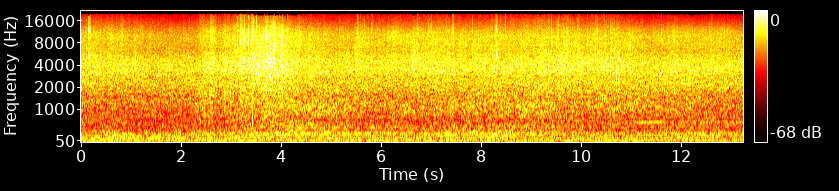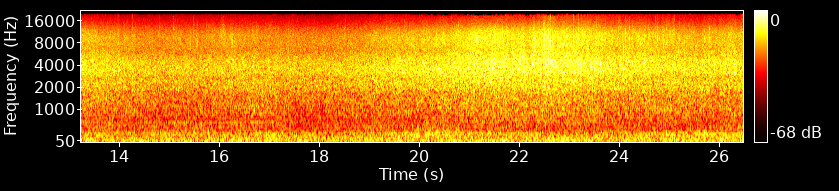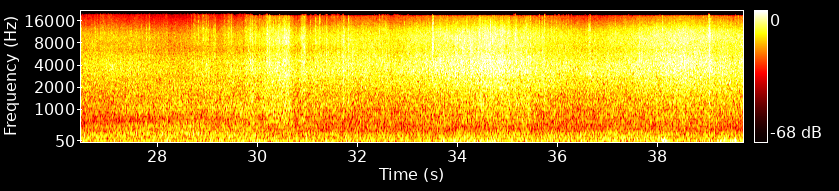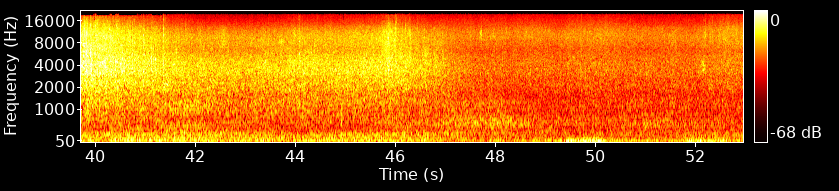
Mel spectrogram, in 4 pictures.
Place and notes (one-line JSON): {"title": "počerady Česká republika - rakosí ve větru", "date": "2016-12-02 13:31:00", "latitude": "50.42", "longitude": "13.66", "altitude": "250", "timezone": "Europe/Prague"}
